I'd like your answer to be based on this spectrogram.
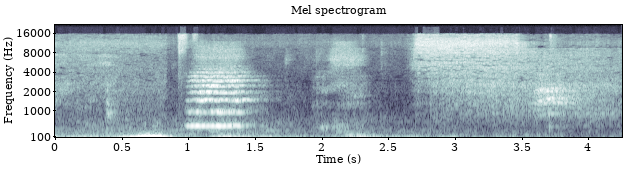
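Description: Water poured into frying masala in a pan sets off a sharp hiss and sizzle that rises, dips, then returns as a steady spray-like sizzle, fairly quiet and close.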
